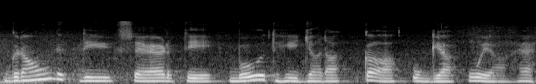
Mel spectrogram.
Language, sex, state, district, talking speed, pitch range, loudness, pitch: Punjabi, male, Punjab, Kapurthala, 125 wpm, 145-170 Hz, -14 LUFS, 150 Hz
